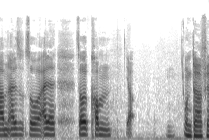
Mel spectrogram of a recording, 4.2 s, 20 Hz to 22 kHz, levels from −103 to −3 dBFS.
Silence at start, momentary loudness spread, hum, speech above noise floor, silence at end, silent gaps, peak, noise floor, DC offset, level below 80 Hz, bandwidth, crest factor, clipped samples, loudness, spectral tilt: 0 s; 21 LU; none; 33 dB; 0 s; none; -8 dBFS; -58 dBFS; under 0.1%; -56 dBFS; 13 kHz; 18 dB; under 0.1%; -25 LUFS; -7.5 dB/octave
